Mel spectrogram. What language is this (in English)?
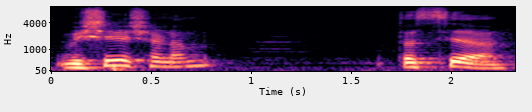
Sanskrit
